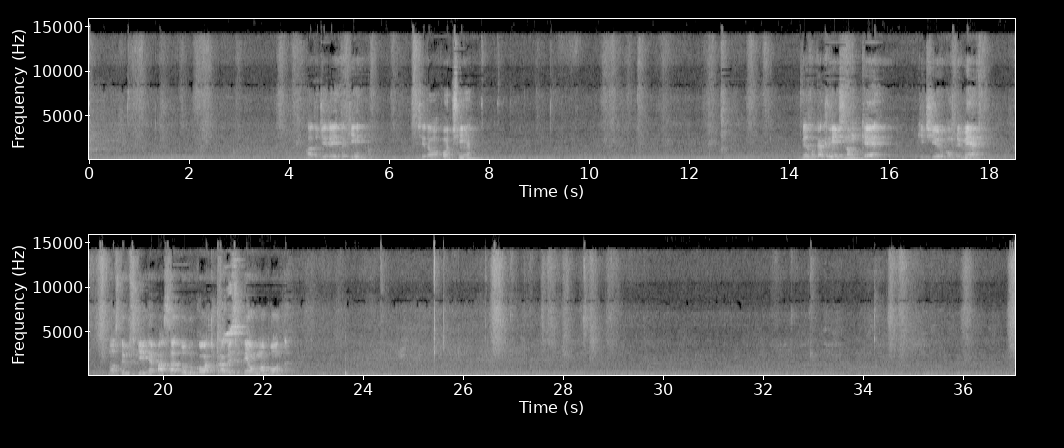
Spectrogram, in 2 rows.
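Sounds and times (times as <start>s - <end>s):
low electrical hum: 0.0s - 37.0s.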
